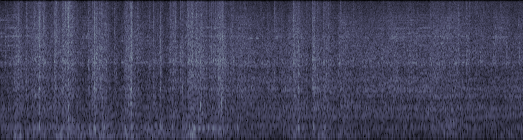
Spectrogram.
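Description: City bus driving on a rough, potholed road, heard from inside: a steady low rumble of engine and tyres, with clusters of knocks and rattles from the body over the bumps, most in the first few seconds and again about six seconds in.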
